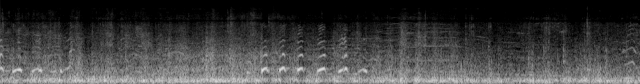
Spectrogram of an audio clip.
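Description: Gadget's Go Coaster junior roller coaster train running along its track, a steady rumble with wind buffeting the microphone. About two and a half seconds in, a rider gives a quick run of laughter, about five short bursts in a second.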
